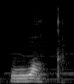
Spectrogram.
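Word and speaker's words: walk: टहलना या चलना एक ही बात है, जैसे आप देख रहे हैं पिक्चर में, वॉक, एल साइलेंट है।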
